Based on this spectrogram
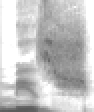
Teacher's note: S is like a sh.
